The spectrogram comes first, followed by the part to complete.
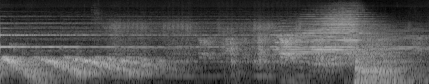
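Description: Symphony orchestra playing contemporary music mixed with electronic sounds: a steady high tone holds throughout while falling glides sweep down in the low register over the first few seconds. The music swells to a bright peak, then a deep low sound enters suddenly about seven seconds in.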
